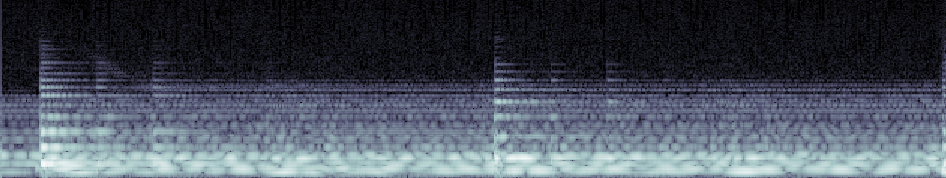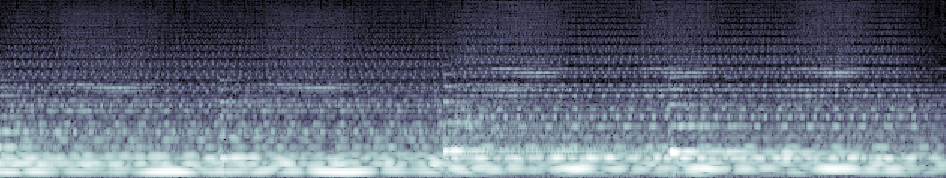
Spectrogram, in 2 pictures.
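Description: Sustained, droning meditative cleansing music tones hum steadily with no speech, new shimmering higher layers joining partway through and swelling gently in a slow, even pulse.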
